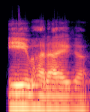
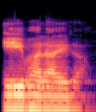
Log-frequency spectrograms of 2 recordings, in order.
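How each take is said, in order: Both takes have the same delivery.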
